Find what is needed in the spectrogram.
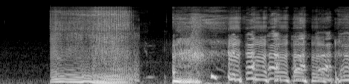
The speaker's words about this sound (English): Pupils, assume position. Ichi! Pupils all shift into a similar position and all fart as they do so.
